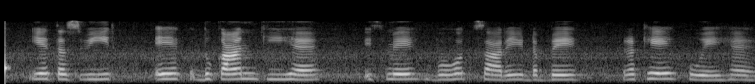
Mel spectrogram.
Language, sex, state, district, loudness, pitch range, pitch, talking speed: Hindi, female, Haryana, Rohtak, -19 LUFS, 225-260 Hz, 240 Hz, 105 wpm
